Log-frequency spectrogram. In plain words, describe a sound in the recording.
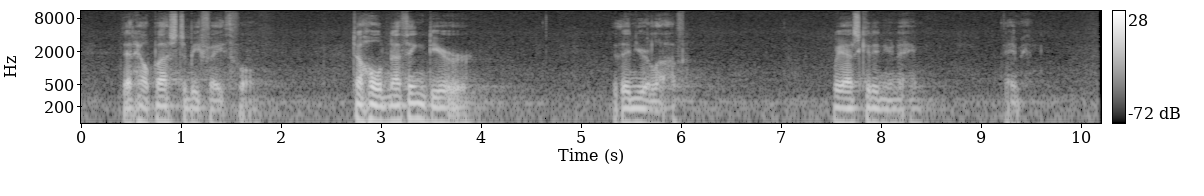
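A middle-aged man speaks slowly and solemnly into a microphone, with pauses between phrases.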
